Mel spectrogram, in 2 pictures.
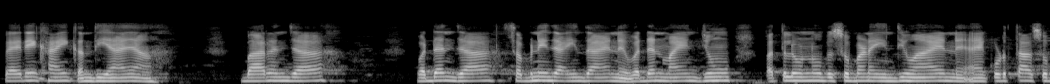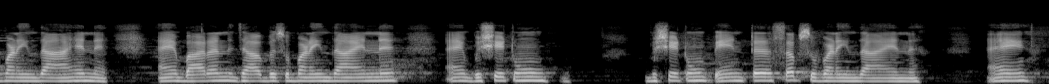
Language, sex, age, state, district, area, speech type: Sindhi, female, 60+, Gujarat, Junagadh, rural, spontaneous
